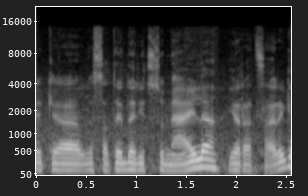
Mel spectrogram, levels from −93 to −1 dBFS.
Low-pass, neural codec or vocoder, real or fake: 14.4 kHz; none; real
